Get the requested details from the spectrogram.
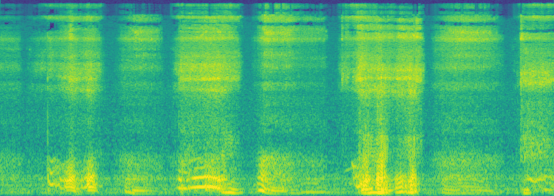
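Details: Steady snoring: repeated low, rattling rumbles rising and falling with each breath in and out, separated by brief quiet gaps.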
